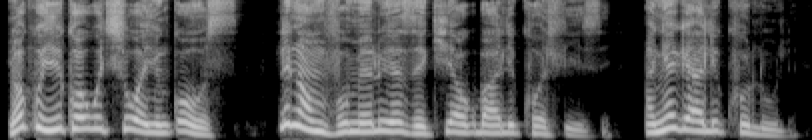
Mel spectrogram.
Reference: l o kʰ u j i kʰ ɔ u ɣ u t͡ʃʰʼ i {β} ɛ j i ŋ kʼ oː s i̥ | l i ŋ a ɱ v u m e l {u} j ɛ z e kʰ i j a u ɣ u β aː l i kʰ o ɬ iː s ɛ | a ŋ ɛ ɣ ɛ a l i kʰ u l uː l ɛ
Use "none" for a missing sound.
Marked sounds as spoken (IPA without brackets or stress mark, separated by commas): w, u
